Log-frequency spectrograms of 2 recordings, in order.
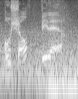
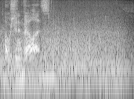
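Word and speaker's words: Auchonvillers: song yeah well actually the town's real name is OSHA Villa but of course the troops during World War One couldn't pronounce it properly so they nicknamed it ocean villas so my what a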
